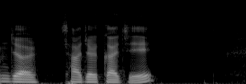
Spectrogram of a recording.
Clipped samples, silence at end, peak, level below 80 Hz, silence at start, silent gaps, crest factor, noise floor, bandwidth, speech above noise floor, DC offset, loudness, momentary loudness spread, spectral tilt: under 0.1%; 0.9 s; -16 dBFS; -56 dBFS; 0 s; none; 18 dB; -67 dBFS; 12 kHz; 36 dB; under 0.1%; -33 LUFS; 6 LU; -7 dB/octave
